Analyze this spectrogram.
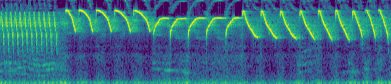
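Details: Canary singing for training: a buzzy rattle opens, followed by long runs of quick descending whistled sweeps, several per second, bright and high, over a low steady hum.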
